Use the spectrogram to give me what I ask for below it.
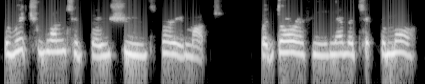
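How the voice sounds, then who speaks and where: High-voiced woman reading a storybook. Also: steady tone, mellow, no room sound, highs cut off. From Vietnam. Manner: slow, clear, simple storytelling. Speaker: narrator. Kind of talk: storybook read-aloud for English learners.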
